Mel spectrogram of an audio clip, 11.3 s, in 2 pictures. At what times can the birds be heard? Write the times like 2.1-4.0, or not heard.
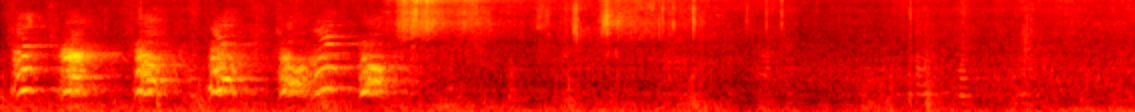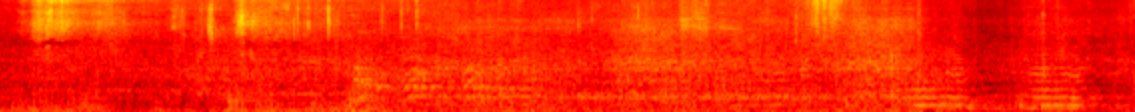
not heard.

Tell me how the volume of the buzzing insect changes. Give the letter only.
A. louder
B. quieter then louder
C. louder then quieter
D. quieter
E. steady
A.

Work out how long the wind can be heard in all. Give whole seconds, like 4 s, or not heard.
11 s.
